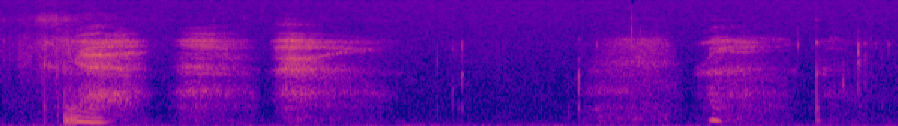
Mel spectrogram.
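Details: Worsening cough in a person with cold, asthma or bronchitis, suspected infection, yellow-green sputum, sleepless nights: several harsh, breathy, rattly phlegmy coughs and throat-clearing bursts, spitting up phlegm; productive wet cough.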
